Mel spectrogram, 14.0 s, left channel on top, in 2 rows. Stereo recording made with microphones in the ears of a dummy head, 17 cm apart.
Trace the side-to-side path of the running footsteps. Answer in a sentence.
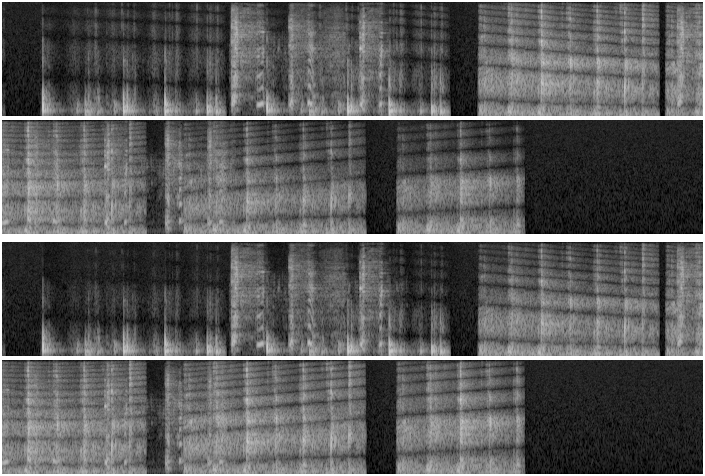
You can hear the running footsteps move from left to right.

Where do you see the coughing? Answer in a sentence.
In this clip you hear the coughing in the centre.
